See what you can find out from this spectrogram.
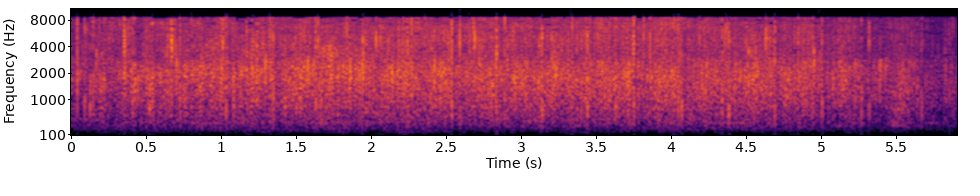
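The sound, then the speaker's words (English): An audience applauds to welcome a guest speaker, a steady, dense patter of many hands clapping without a break before easing off slightly at the end. “Please put your hands together to give Ms. Brasesco a warm welcome.”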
